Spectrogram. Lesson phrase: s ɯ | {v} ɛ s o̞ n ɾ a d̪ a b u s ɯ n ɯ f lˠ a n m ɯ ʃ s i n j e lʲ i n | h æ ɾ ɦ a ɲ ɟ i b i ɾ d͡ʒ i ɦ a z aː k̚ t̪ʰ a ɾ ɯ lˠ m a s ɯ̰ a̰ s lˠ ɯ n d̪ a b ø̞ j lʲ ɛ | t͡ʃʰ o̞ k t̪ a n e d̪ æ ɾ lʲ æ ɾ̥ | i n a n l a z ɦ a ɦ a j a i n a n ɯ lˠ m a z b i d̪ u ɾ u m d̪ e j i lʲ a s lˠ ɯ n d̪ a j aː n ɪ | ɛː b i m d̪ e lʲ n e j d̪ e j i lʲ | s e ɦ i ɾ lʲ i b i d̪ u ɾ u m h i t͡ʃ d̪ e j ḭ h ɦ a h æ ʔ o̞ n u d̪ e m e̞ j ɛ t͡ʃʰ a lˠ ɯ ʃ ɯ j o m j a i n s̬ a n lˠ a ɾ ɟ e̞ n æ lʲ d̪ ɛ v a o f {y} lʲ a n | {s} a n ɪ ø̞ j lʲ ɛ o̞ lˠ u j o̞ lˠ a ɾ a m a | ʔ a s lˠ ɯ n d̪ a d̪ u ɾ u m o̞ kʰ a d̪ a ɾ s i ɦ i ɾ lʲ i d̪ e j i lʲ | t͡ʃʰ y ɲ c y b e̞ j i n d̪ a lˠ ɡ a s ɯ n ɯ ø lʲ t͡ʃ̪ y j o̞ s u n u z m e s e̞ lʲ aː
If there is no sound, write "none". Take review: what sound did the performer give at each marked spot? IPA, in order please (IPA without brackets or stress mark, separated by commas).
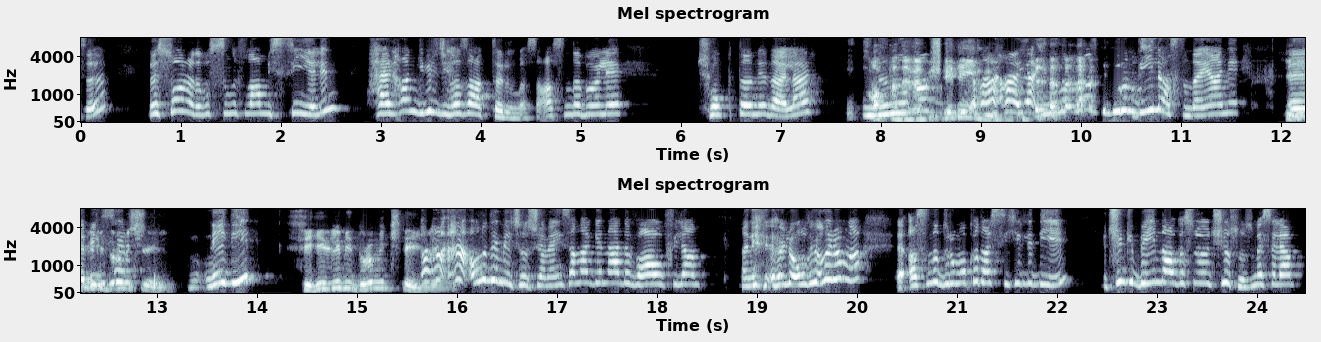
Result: v, i, h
